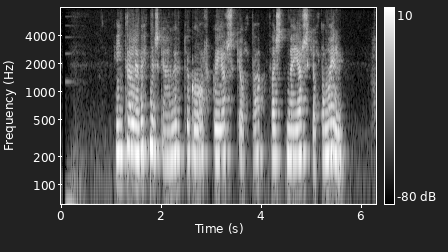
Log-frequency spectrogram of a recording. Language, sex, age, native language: Icelandic, female, 40-49, Icelandic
